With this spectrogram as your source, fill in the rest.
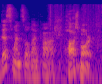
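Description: Plastic wrapping crinkles in a man's hands.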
